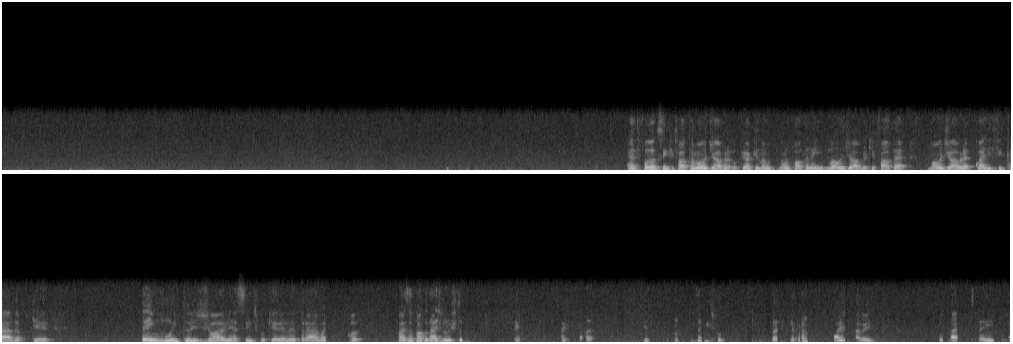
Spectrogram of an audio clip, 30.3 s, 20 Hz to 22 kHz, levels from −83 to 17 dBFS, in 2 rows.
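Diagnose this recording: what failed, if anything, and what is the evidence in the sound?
Speech suppressed in double talk, at the call-processing stage. At 19.99 to 20.39 s the speech is suppressed for about 300 ms in total. From 22.03 s to the end it is pushed down, with the deepest dips around 40 dB. On a waveform the envelope collapses into near-flat gaps. A spectrogram shows speech energy, capped at 8 kHz by the call bandwidth, vanishing in vertical strips. The likely cause is an echo canceller treating overlapping far-end talk as echo and attenuating both.

Comfort noise in place of the background, at the codec stage. For about 80 ms at 26.59 s the room's background, which sits around 34 dB below the loud speech, becomes a steady, featureless hiss roughly 2 dB quieter. On a spectrogram the textured noise floor turns into a smooth, uniform band. On a waveform it shows as a brief, slightly lower, even-amplitude stretch. 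This likely comes from discontinuous transmission, consistent with Opus DTX, where the receiver synthesises noise during a detected pause.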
